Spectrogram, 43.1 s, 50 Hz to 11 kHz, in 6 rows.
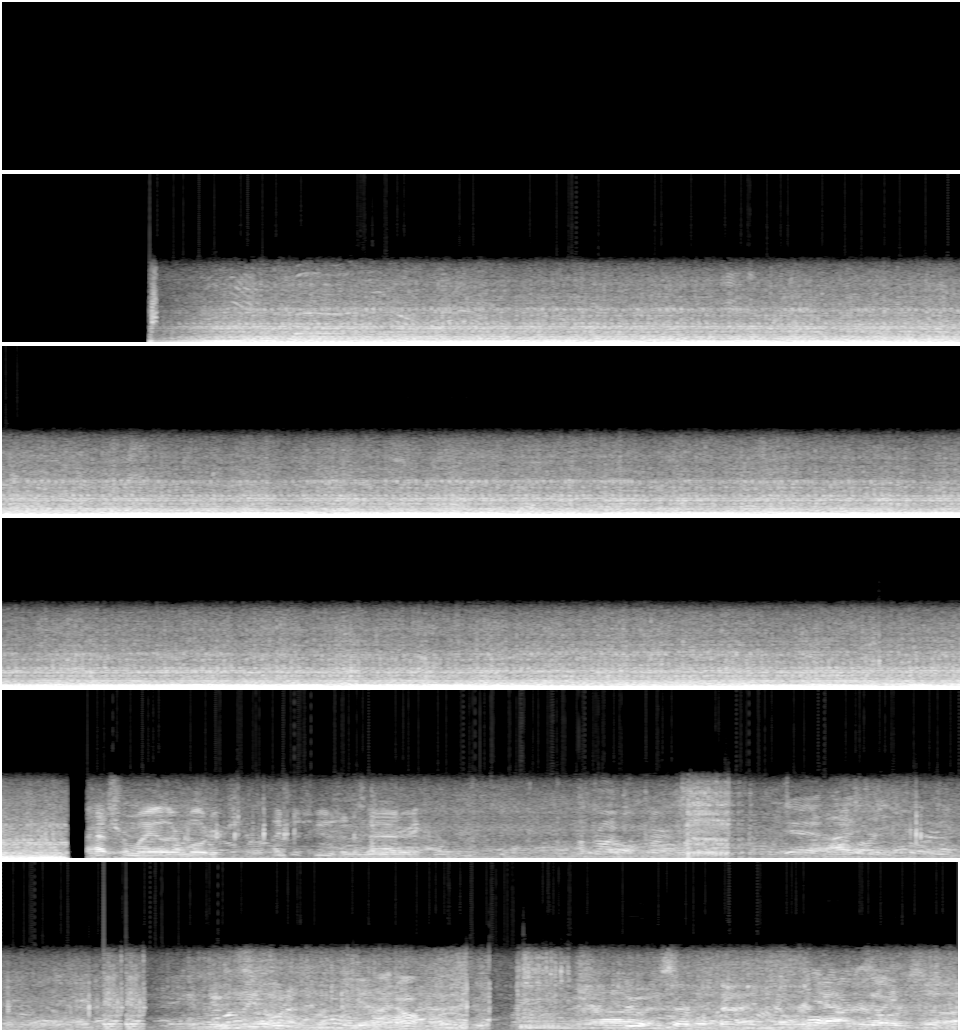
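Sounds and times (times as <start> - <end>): outboard motor running: 8.3 - 43.0.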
